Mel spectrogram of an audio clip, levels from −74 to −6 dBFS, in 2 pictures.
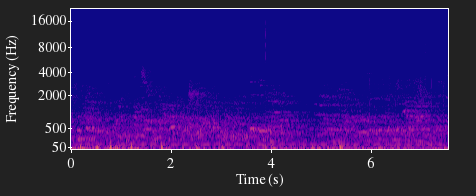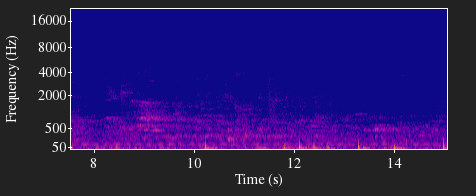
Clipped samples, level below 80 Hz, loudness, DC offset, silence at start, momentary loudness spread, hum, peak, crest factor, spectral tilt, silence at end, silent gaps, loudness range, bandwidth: under 0.1%; -50 dBFS; -50 LUFS; under 0.1%; 0 s; 6 LU; none; -22 dBFS; 22 dB; -6.5 dB/octave; 0 s; none; 1 LU; 16 kHz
